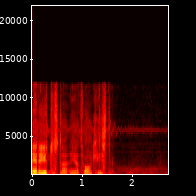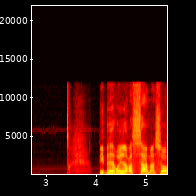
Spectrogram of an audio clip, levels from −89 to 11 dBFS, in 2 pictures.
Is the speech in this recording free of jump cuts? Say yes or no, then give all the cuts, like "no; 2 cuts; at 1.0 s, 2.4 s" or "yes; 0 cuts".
no; 1 cut; at 3.9 s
